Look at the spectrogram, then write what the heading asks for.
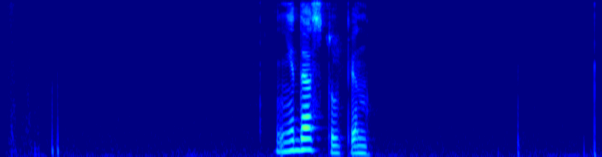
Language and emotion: Russian, neutral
